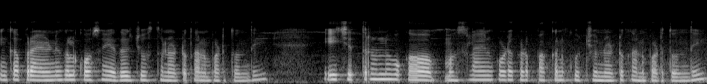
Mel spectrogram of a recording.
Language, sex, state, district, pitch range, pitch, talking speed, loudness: Telugu, female, Andhra Pradesh, Chittoor, 195-210 Hz, 200 Hz, 125 wpm, -18 LUFS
